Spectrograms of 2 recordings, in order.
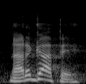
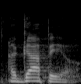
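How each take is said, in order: First: "agape" said a-GA-pe, three syllables, stopping on -pe. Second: "Agapeo" said a-ga-PE-o, four syllables ending in o. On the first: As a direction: stress "agape" and stop short on -pe, no -o. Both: Shown as a demonstration.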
